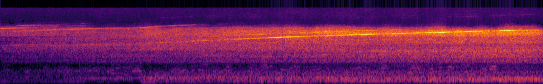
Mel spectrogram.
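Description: Helicopter turbine engine starting up: a whine rises steadily in pitch as the engine spools up. From about two seconds in, a low churning from the rotor joins in and grows louder as the blades begin to turn.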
